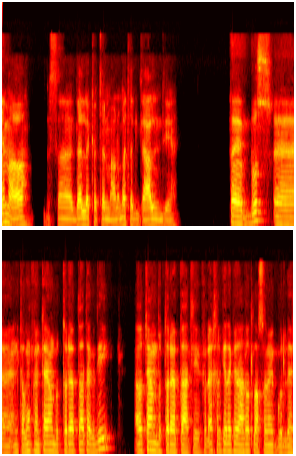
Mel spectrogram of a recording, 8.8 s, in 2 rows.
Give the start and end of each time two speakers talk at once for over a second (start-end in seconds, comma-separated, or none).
none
